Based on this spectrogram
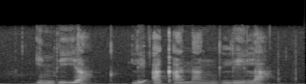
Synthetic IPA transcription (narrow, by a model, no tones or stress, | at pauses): indijalɪʔakʼanaŋ̩lɪːla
